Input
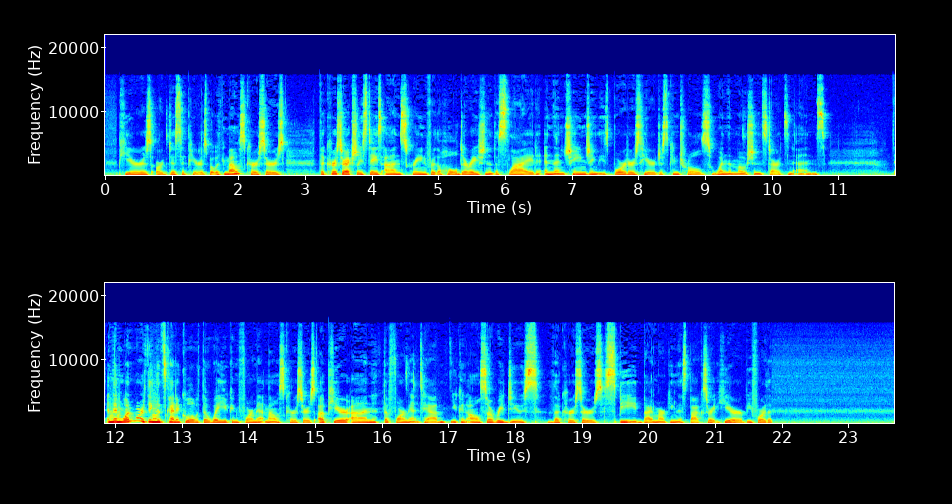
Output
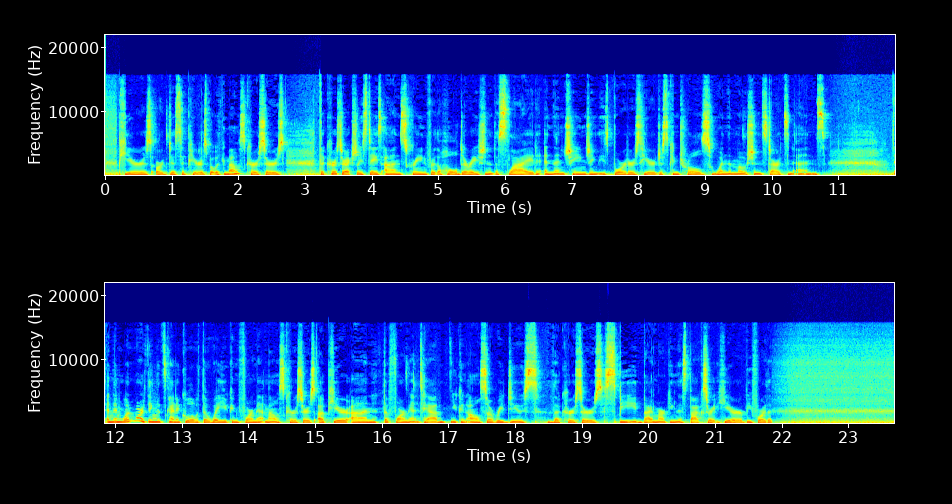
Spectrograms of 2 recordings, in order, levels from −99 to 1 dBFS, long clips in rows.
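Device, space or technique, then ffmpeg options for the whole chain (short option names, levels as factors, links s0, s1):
upward and downward compression: -af "acompressor=mode=upward:threshold=0.0794:ratio=2.5,acompressor=threshold=0.0708:ratio=6,volume=1.33"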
